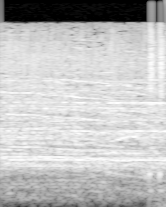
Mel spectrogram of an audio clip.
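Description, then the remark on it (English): A large crowd cheers and screams in a loud, unbroken roar of mixed voices, with a few sharper shouts rising near the end. “Four more years of Donald Trump. Let me hear you scream!”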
